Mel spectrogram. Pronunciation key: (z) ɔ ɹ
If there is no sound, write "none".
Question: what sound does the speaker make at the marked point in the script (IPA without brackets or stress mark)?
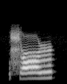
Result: ɕ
